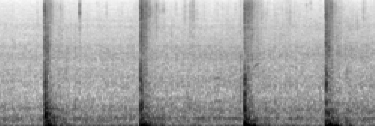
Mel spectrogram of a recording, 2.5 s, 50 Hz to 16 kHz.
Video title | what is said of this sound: 펜싱 대표팀, 장비 빌려 출국…경찰, 업무방해 수사 [뉴스START] 다시보기 2026년 06월 17일 / YTN | 이렇게 비상탈출 망치를 활용해 유리창을 깨봐도 탈출 공간이 쉽게 확보되지 않습니다.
